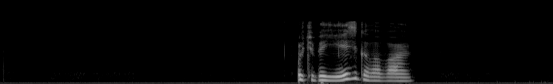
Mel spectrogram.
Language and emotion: Russian, neutral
